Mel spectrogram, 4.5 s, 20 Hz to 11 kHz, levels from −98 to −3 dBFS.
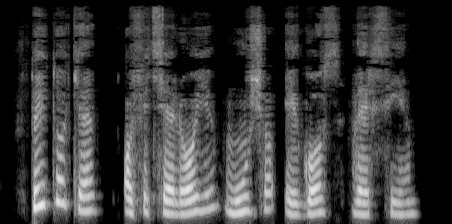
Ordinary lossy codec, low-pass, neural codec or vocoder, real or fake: AAC, 32 kbps; 9.9 kHz; none; real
